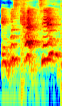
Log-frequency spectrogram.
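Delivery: high, loud protest; high, insistent protest. A narrator's reading. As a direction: protest at the call. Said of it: "protested Henry".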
